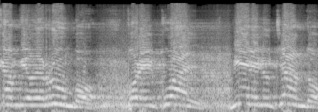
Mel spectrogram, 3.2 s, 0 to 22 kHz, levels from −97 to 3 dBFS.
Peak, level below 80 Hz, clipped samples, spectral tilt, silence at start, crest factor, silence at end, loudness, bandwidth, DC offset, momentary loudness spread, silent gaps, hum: 0 dBFS; -34 dBFS; under 0.1%; -3 dB/octave; 0 s; 10 dB; 0 s; -10 LUFS; 19.5 kHz; under 0.1%; 4 LU; none; none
